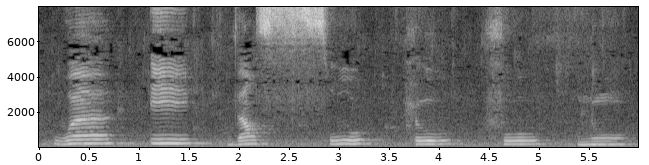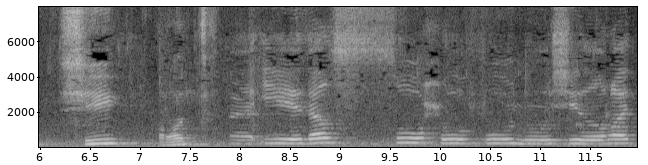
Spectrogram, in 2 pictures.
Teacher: lepas tu dia tajam sebab dia bawa sifat safir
